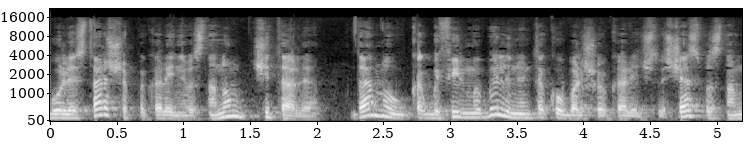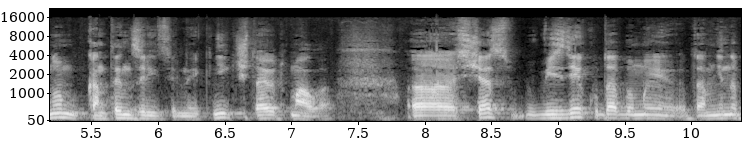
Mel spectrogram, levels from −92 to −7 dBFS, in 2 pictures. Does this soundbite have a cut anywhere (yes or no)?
no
